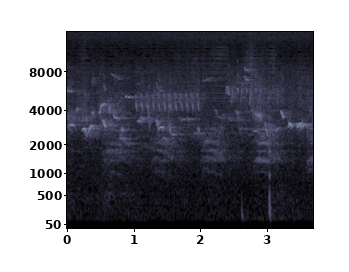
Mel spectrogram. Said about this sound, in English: Which is quite accurate, I think, but there's a lot of blackcaps, blackbirds, a few chaffinches around.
